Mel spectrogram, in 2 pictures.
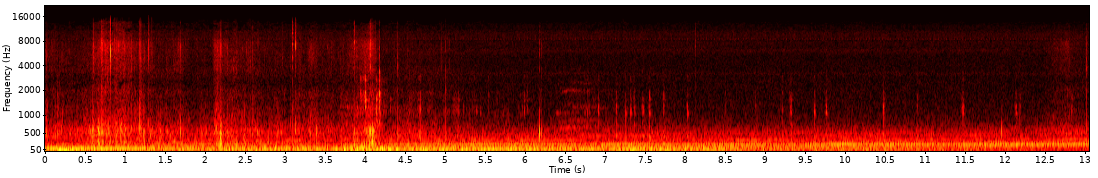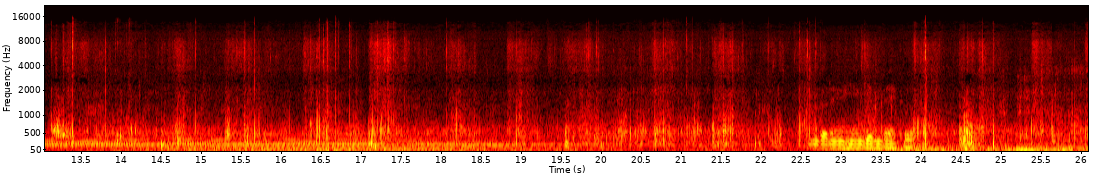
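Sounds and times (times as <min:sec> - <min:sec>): crunching and scraping in brush: 0:00.0 - 0:09.9, 0:11.4 - 0:26.0
engine humming: 0:00.0 - 0:26.0.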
